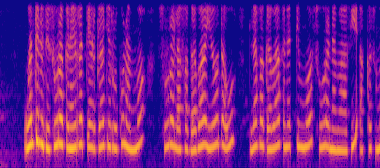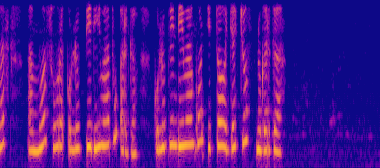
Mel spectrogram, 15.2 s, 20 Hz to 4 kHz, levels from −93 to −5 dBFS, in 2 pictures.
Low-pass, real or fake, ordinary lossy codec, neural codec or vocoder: 3.6 kHz; real; Opus, 64 kbps; none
